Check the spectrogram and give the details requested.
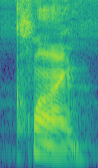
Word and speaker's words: climb: me knife knee no silent B thumb lamb climb repeat after me thumb lamb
